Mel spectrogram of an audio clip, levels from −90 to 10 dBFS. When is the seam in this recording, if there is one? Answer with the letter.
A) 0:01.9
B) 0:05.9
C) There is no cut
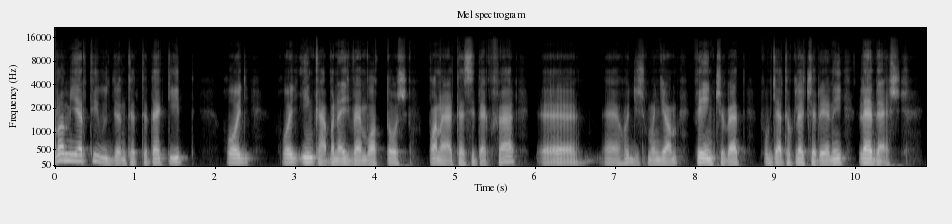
B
